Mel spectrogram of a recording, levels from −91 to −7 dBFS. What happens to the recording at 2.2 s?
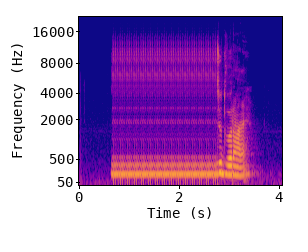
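At 2.2 s the speech is replaced by a rapid, mechanical stutter-buzz repeating about 21.5 times per second. This is a system hang loop from 0.68 to 2.75 s: with the system frozen, the audio hardware replayed the same 46.44 ms stretch roughly 45 times, which fits a 2048-sample ring buffer.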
